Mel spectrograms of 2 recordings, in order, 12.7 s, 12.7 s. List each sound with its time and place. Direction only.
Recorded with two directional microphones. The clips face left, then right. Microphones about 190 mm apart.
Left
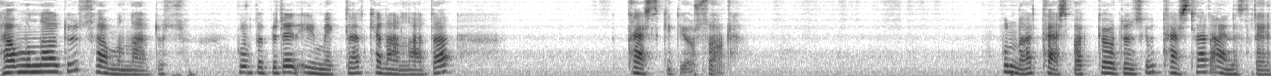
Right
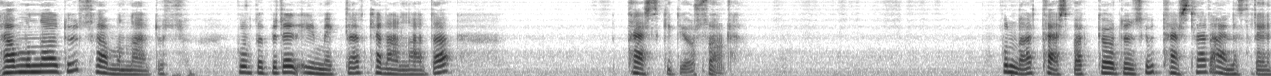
0.0 s speech: 30° right (ahead or behind)
6.2 s speech: 25° right (ahead or behind)
10.0 s speech: 30° right (ahead or behind)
